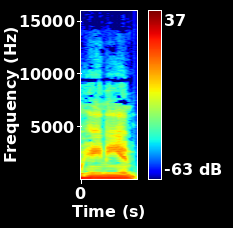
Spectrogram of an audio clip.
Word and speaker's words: Ohanian: And her husband, Alexis, um, how do you say his last name? – Richman. Oh- Ohanian. Yeah.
